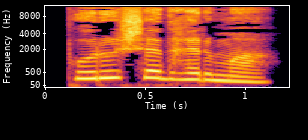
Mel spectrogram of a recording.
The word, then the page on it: ಪುರುಷಧರ್ಮ: puruṣa dharma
